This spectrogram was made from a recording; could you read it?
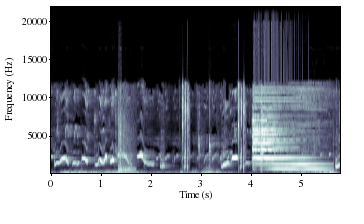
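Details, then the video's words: White-rumped shama giving long 'ngalun panjang' song to stir rival birds; looping whistled phrases with clicks and a burst of noise, cut off after four seconds by a loud steady electronic tone. "MURAI NGALUN PANJANG | SUARA PEMICU EMOSI BURUNG JUARA"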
